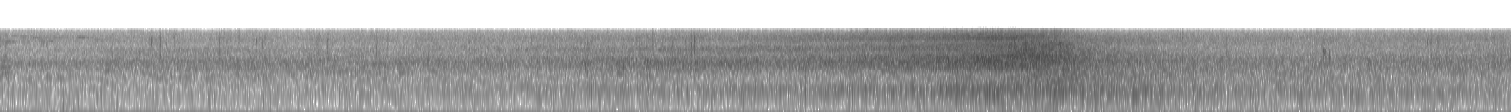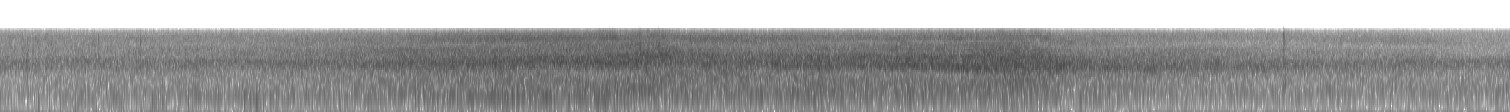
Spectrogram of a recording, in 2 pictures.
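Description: Steady outdoor street noise along a town road. It swells as a car passes about a third of the way in, cutting off sharply, and swells again for several seconds from about two-thirds of the way in as more traffic goes by.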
